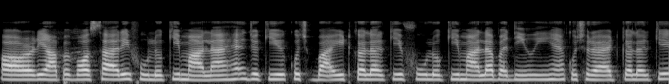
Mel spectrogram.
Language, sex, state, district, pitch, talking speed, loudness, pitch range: Hindi, female, Chhattisgarh, Rajnandgaon, 225 Hz, 235 wpm, -16 LUFS, 220-235 Hz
